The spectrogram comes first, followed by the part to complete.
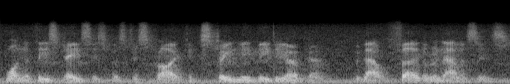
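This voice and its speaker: A man reading scripted horror narration in a grave, measured way, with a gravelly, whispery voice. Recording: dull, noisy lo-fi audio with rumble.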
